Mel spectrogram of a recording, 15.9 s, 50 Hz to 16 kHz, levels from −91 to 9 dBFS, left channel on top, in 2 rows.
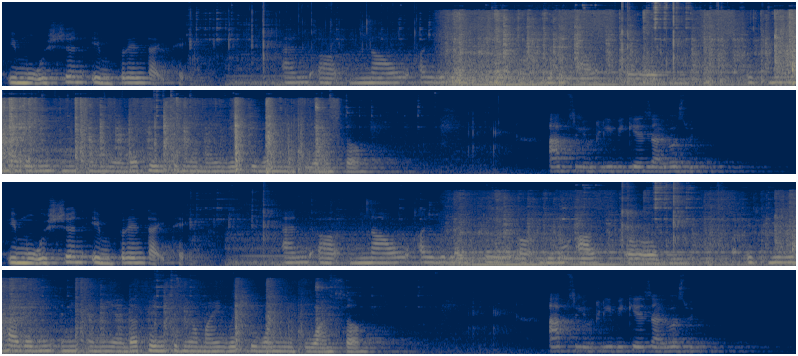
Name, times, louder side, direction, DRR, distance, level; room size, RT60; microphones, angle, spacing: voice 1, 0.1-2.0 2.8-11.6, right 2 dB, 25° right, 13 dB, 0.3 m, -39 dB
sound 1, 1.8-12.9, left 7 dB, 45° left, 0.7 m, -53 dB
sound 2, 2.2-10.5, right 1 dB, 45° right, 0.8 m, -46 dB
sound 3, 4.3-11.3, left 10 dB, 85° left, 0.3 m, -40 dB
voice 2, 13.4-14.9, equal, 5° right, 5 dB, 0.8 m, -47 dB
7.0 x 5.8 x 7.3 m, 1.2 s
head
